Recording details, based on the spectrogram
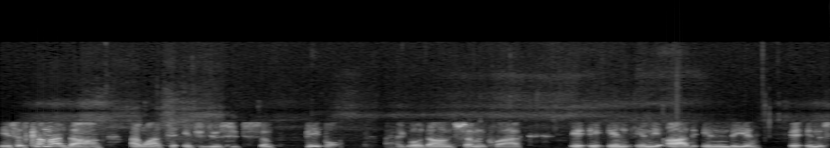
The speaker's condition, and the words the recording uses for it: Stuttering. You know, if you didn't have a stutter, you'd almost sound a little bit like Robin.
